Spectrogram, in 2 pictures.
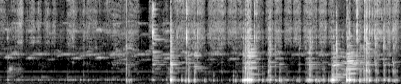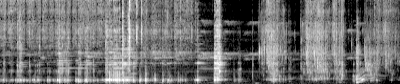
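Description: A tea vessel being washed, with metal scraping and clinking against a steady trickle of running water; the sounds come in short irregular bursts, close and fairly quiet.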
